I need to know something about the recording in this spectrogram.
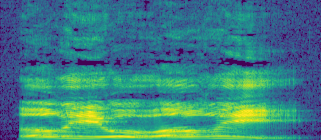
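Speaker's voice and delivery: high, loud call to wake someone. Acted. Bill calls Henri to wake him, calling out. Bill wakes his sleeping partner.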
